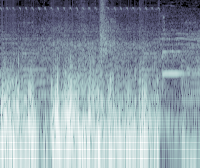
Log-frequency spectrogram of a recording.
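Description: Wind buffeting a handheld phone microphone outdoors, an uneven low rumble that drops away sharply near the end.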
